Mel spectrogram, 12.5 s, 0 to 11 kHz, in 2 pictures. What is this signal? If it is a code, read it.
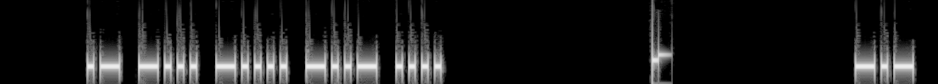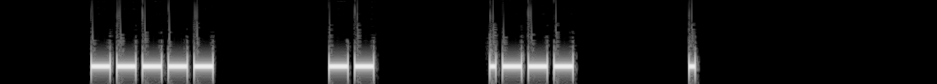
Morse code, heard as a keyed tone, about 28 wpm, spaced as for 14 wpm, 700 Hz. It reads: AB6XH K0MJE
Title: USA Call Signs - 5 Characters - 6x Character Spacing - 28wpm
